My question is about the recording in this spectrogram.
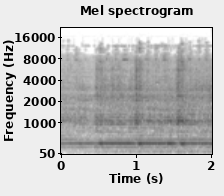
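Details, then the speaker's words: Air compressor on an off-grid solar battery-bank inverter: steady hum with the inverter beeping about twice a second as the compressor stalls on start-up surge; inverter overload, compressor fails to start, needs a 3000 W/6000 W surge inverter. "start it up but it didn't it can able to go with it the inverter was beeping over there"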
